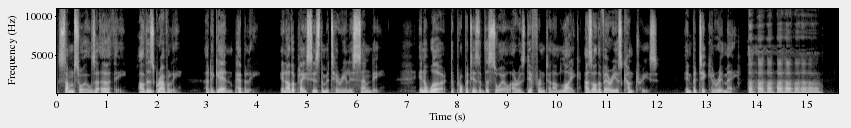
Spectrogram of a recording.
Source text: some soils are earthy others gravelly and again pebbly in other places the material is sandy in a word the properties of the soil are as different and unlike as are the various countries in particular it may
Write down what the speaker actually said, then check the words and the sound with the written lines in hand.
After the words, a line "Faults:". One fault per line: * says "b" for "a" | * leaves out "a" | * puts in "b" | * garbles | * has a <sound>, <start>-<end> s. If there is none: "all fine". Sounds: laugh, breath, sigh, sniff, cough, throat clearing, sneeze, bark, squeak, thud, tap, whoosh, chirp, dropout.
some soils are earthy others gravelly and again pebbly in other places the material is sandy in a word the properties of the soil are as different and unlike as are the various countries in particular it may
Faults:
* has a laugh, 13.8-15.3 s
